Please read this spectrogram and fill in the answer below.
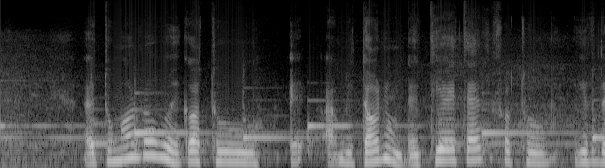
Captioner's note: speaking in foreign language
